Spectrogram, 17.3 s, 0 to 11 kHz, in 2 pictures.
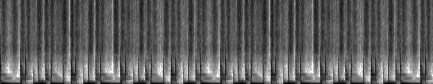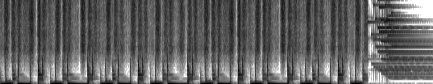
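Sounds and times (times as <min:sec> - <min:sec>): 
shaker in tribal ethnic rhythm: 0:00.0 - 0:16.2
chimes: 0:16.0 - 0:17.3.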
